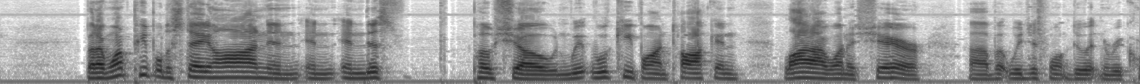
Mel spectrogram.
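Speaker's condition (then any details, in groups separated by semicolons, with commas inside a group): No condition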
